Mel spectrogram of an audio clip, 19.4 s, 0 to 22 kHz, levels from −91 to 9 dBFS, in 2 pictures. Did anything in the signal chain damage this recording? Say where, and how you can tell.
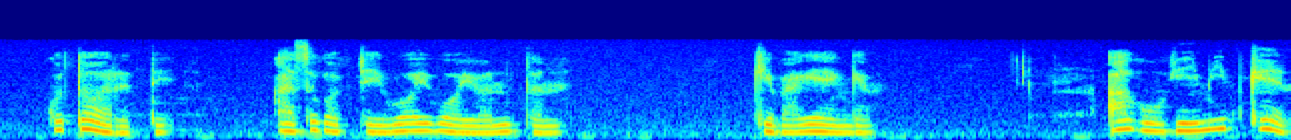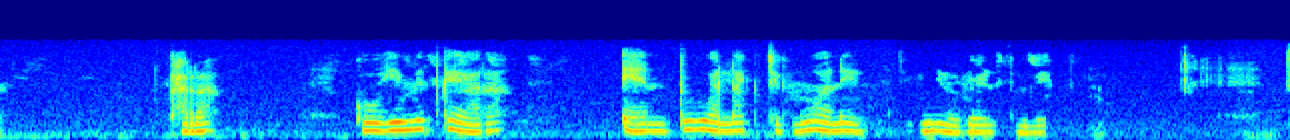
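Yes. Speech suppressed in double talk, likely at the call's echo canceller, dips the speech by about 25 dB at 16.4–16.78 s, then about 15 dB at 16.97–18.09, 18.29–18.94 and from 19.31 s. The level is ducked, not dropped to digital silence like packet loss.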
